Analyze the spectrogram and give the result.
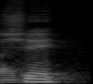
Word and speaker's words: Xi: Xi.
